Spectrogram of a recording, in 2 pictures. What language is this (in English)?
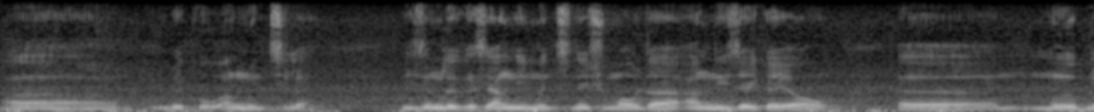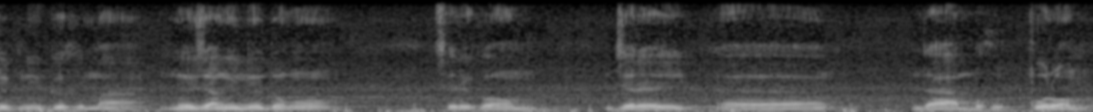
Bodo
